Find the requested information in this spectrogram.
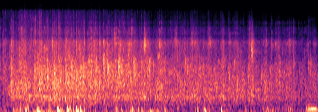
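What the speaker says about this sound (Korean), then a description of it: "박수로 모시겠습니다." A church congregation claps to welcome a guest, a soft, fairly distant wash of steady applause with no voices over it.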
